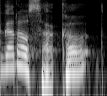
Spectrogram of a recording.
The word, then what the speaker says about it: Garrosa: tutaj to francuską firmowy po polsku powinniśmy mówić po prostu Rolanda Garrosa korty Rolanda Garrosa i tak dalej słowem nie boimy się końcówki SP francuskim tak jak Andrzej Morozowski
